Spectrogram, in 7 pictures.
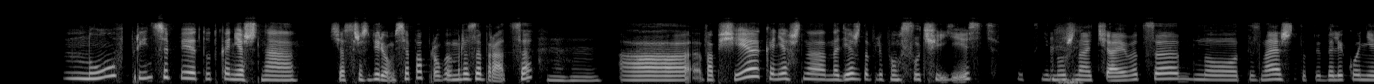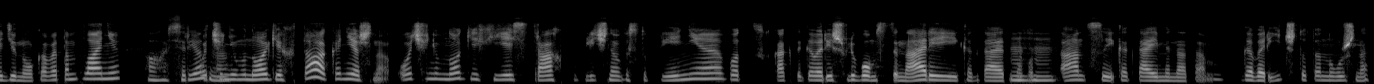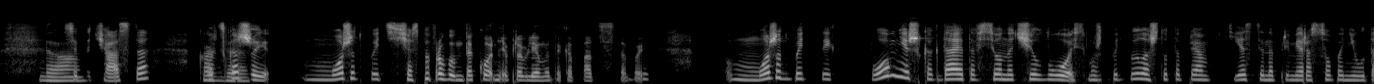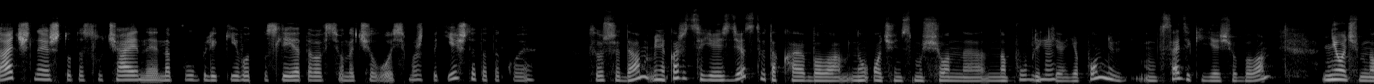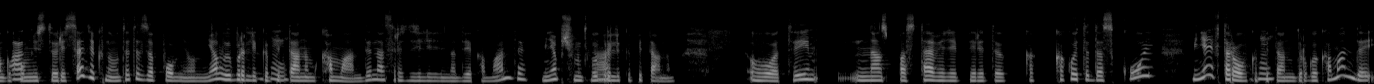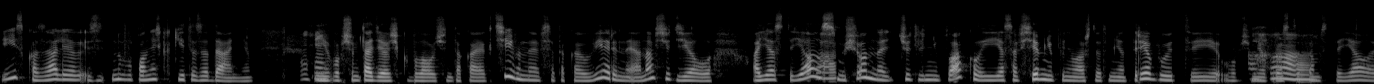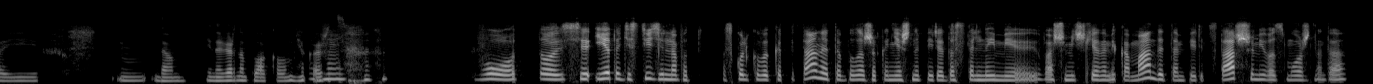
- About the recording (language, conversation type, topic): Russian, advice, Как преодолеть страх выступать перед аудиторией после неудачного опыта?
- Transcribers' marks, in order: other background noise; tapping; chuckle; laughing while speaking: "сейчас попробуем до корня проблемы докопаться с тобой"; sniff; chuckle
